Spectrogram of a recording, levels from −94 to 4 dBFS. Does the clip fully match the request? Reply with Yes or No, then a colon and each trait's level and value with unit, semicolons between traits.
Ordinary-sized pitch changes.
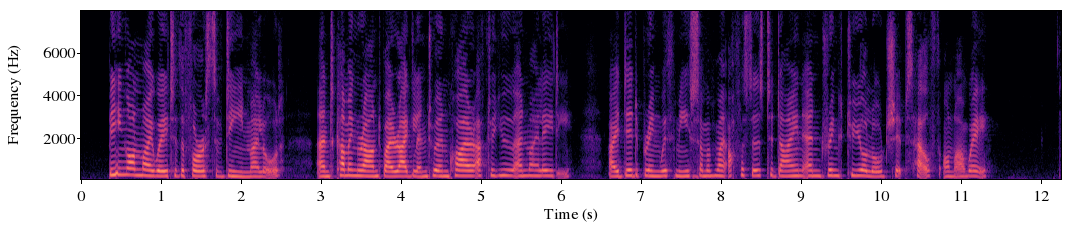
No: narrow, 1.8 semitones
